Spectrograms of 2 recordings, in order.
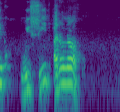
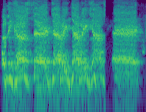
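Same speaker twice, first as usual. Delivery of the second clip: loud squawking mock-character voice; playful, loud put-on voice; silly cartoon catchphrase; 8 semitones lower, 6 dB louder than usual. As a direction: shout it out like a goofy kids' TV creature.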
